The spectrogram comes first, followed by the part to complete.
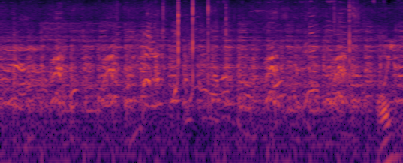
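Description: Background chatter from spectators mixed with short barks and yips from dogs, with a few sharp clicks.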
